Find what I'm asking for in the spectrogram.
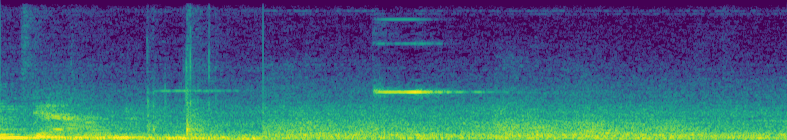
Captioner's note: beeps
